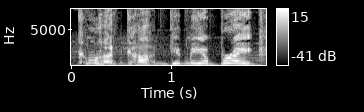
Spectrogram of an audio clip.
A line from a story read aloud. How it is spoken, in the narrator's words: the man pleaded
